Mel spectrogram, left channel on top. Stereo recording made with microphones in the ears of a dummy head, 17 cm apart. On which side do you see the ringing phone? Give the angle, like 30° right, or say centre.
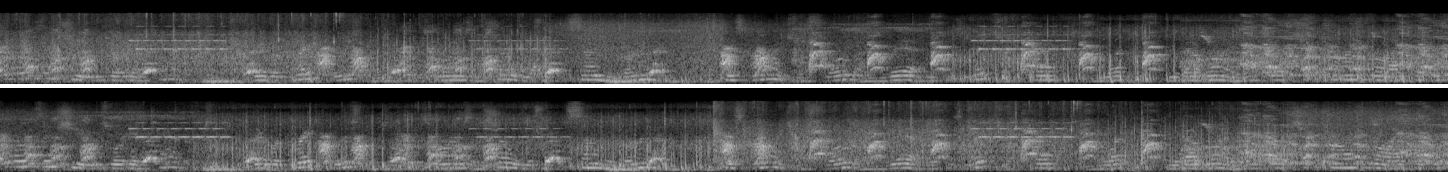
centre.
